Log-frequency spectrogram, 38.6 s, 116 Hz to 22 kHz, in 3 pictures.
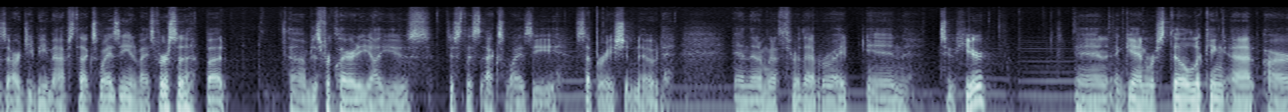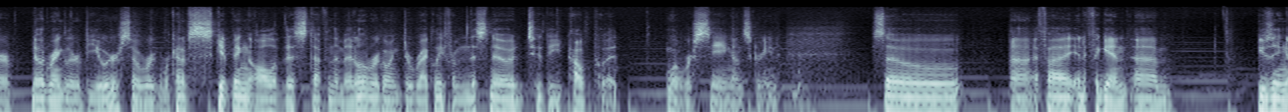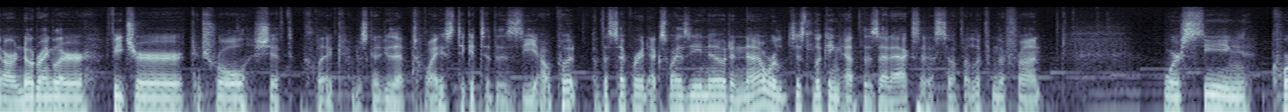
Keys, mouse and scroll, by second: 2.2 click, 3.7 click, 4.3 click, 5.8 click, 7.5-9.4 drag, 9.7 scroll down 2, 10.1 shift+middle click, 10.9 scroll down 2, 11.2 shift+middle click, 12.2 click, 14.0 scroll up 1, 14.3 shift+middle click, 16.9 click, 18.2 scroll down 1, 18.4 shift+middle click, 19.5-19.8 scroll up 1, 19.9 alt+shift+middle click, 28.9 ctrl+shift+click, 29.9 ctrl+shift+click, 32.7-33.8 alt+middle drag, 33.8 alt+click, 34.8 KP_1, 35.7 middle click, 35.7 scroll up 1, 36.1 scroll down 1, 36.4 shift+middle click.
